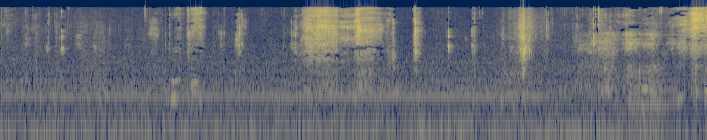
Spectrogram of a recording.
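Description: A woman chews food noisily, close to a microphone.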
